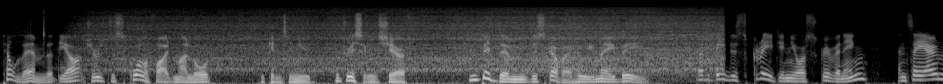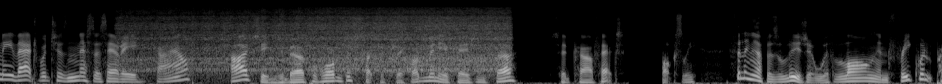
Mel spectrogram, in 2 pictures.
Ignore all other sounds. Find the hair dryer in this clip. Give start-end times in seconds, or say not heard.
0.0-7.3, 10.6-14.6.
